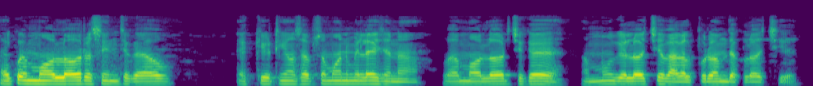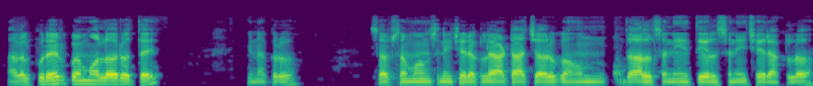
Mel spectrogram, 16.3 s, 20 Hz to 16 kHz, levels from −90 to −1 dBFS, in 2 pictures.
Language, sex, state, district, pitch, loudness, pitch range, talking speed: Angika, male, Bihar, Bhagalpur, 120 Hz, -17 LUFS, 115-135 Hz, 165 wpm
